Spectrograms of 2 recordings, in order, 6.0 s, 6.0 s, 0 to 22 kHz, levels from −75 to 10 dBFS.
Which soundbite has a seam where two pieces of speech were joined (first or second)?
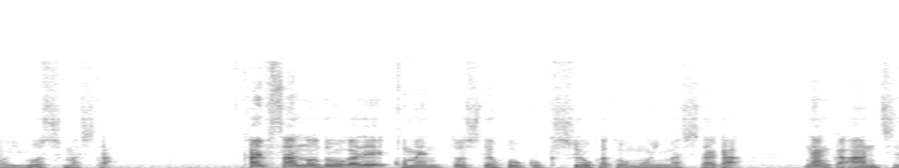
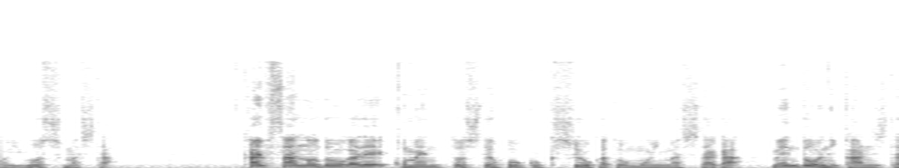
second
